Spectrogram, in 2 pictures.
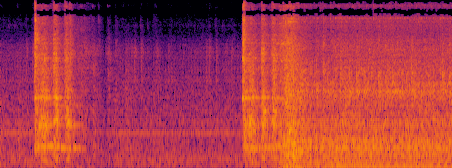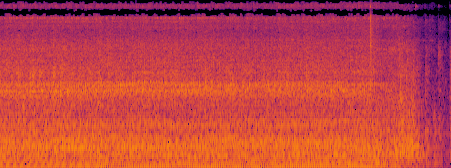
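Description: Kubota BX compact tractor engine cranking briefly, pausing, then starting and settling into a steady idle that runs close and loud until it cuts near the end; no talk.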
